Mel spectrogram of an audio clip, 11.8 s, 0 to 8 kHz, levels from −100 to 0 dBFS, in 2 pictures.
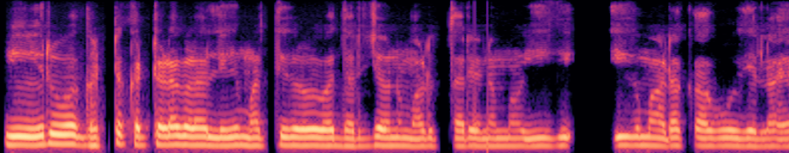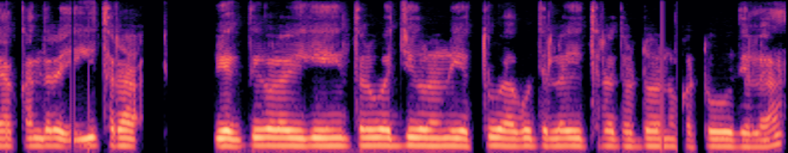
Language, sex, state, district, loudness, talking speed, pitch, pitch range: Kannada, male, Karnataka, Bijapur, -16 LUFS, 145 wpm, 150 Hz, 150-160 Hz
